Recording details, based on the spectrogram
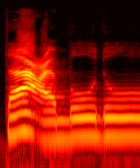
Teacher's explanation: В данном случае мы имеем право увеличить длину буквы дал (дамма) на четыре единицы. Это будет мадд арид, получается "табудун", но лучше и точнее, если вы решите не останавливаться, то удлините дамму над буквой дал всего на два счета, это будет мадд таби'и.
